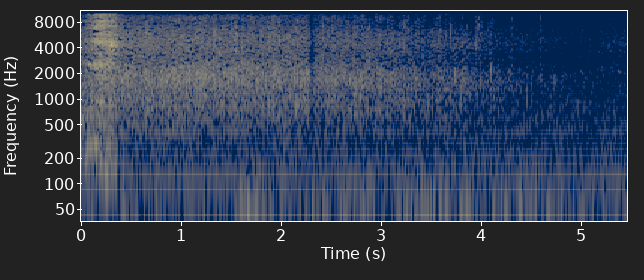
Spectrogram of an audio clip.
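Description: An audience claps in a dense, steady wash of applause for a woman who donated a Mercedes CLS car that evening; the applause peaks in the first moment and then holds fairly even for several seconds. No one speaks over it.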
